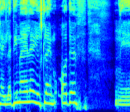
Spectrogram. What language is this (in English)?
Hebrew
